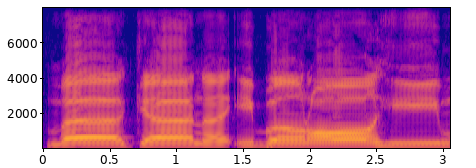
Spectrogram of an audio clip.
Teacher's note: را موٹا رکھیے گا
